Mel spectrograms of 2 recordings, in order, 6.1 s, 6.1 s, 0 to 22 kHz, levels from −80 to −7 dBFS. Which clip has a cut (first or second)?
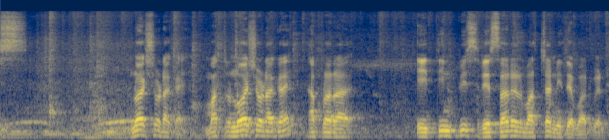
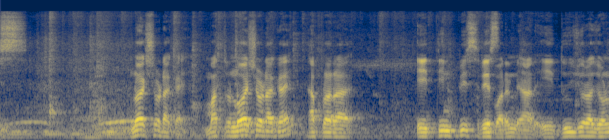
second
